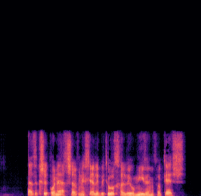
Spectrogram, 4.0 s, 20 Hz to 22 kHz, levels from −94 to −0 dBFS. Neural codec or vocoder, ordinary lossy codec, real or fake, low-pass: codec, 16 kHz, 4 kbps, FreqCodec, smaller model; AAC, 48 kbps; fake; 7.2 kHz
